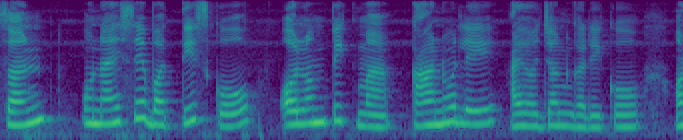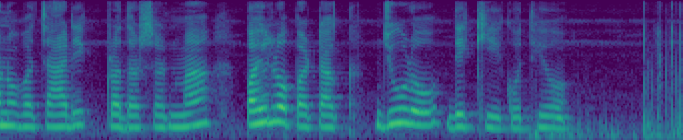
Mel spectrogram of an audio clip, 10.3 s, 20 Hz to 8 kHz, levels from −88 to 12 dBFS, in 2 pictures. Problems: background conversations at intervals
